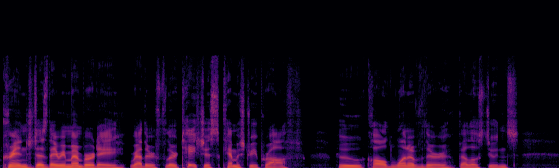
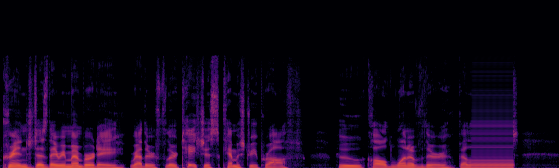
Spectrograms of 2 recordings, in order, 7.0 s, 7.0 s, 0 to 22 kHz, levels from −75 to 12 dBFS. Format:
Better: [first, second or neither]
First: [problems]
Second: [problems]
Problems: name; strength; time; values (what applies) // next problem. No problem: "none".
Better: first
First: none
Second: audio freezing; at 6 s for 0.5 s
